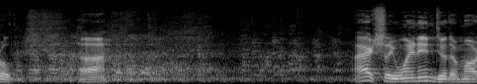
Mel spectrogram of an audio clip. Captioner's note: audience laughs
